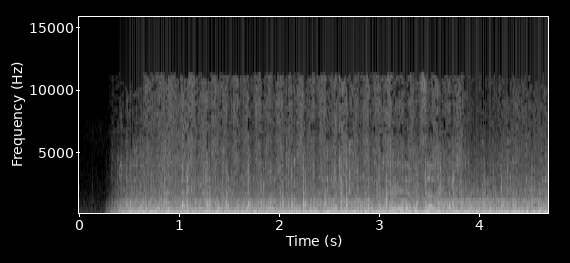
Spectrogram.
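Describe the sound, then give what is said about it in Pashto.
Steady, loud mechanical drone from the production machines of a small sweets factory in Khuzkar, Wasrai, housed in an old fired-brick house. It starts abruptly and holds a dense rumbling roar with a constant hiss throughout. “دا د خوزکار په وسرای کې د شیرنی جوړولو د یوې کوچنۍ کارخانې د تولیداتو د ماشینونو غږ دی.”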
